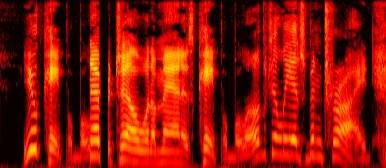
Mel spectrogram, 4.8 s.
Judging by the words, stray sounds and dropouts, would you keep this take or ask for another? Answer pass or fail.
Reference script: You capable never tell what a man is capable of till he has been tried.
fail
